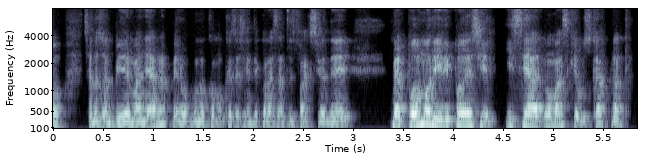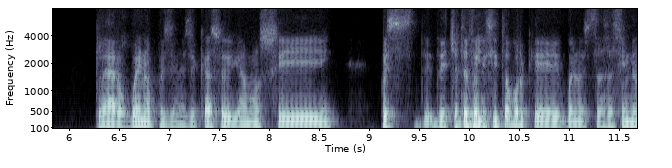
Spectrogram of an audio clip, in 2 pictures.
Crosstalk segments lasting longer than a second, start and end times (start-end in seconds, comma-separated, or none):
none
